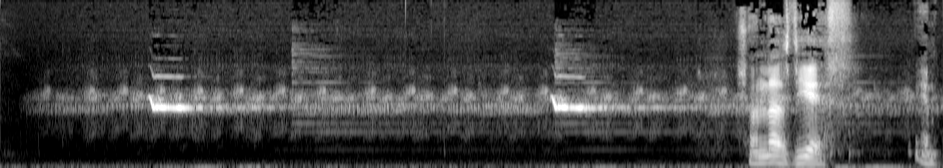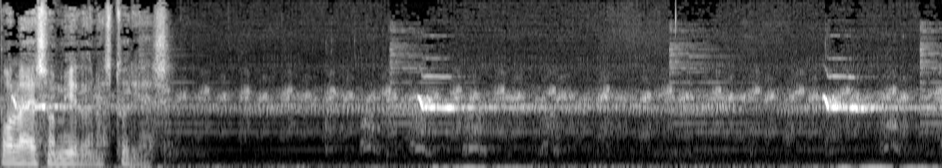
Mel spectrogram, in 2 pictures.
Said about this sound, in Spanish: El autillo es un búho muy pequeñito que llega del tamaño más pequeño que una paloma, que llega en abril a España, al sur de Europa, y ahora ya está silbando con una nota, una sola nota líquida repetida muchas veces.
